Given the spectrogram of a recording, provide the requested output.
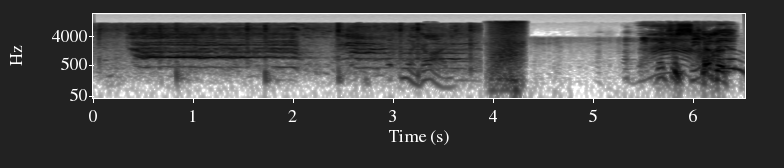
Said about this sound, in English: That's a sea lion screaming like Tom Hanks.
